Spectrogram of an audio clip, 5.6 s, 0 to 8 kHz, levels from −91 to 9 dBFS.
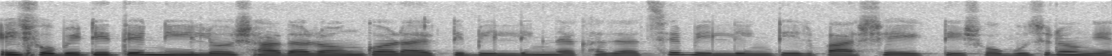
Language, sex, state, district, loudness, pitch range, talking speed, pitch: Bengali, female, West Bengal, Paschim Medinipur, -15 LUFS, 200-225 Hz, 185 wpm, 215 Hz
